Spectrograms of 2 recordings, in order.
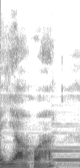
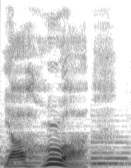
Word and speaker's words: Yahweh: of the U, because this terrible transliteration forces most English speakers to say Yahuwah, which not only sounds awful, but is grammatically incorrect. The name is comprised of 4 vowels, and enunciating a hu in the middle is adding a consonant, and Hebrew rules of grammar dictate that the emphasis is on the final syllable, Yahweh, or, if you choose, Yahweh.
